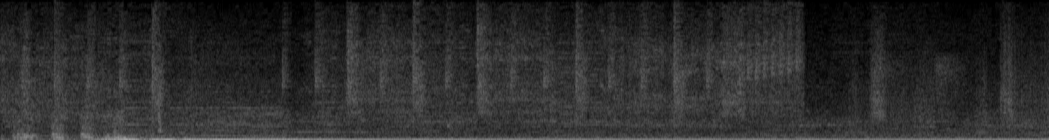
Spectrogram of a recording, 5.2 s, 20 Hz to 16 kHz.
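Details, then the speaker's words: Mini Cooper after full service with about 4.2 litres of oil, started to fill the oil filter and check for leaks: cranks, catches quickly, settles into a smooth steady low idle with no knocks or misses, quieter than before; normal start. "Sounds sweet. Sounds quieter than before, to be fair."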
